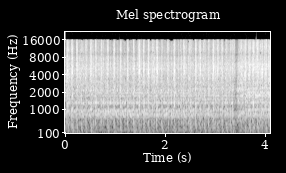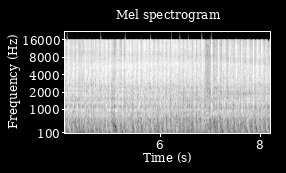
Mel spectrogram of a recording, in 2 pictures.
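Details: TIM8 relay computer driving a Fenix TK41 tape printer through a parallel port: dense, fast relay clatter with rapid crisp ticking and brief pauses as it prints. It is working normally after the switch-bounce issues were fixed.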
